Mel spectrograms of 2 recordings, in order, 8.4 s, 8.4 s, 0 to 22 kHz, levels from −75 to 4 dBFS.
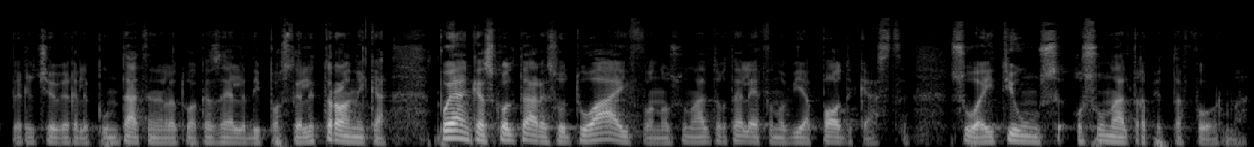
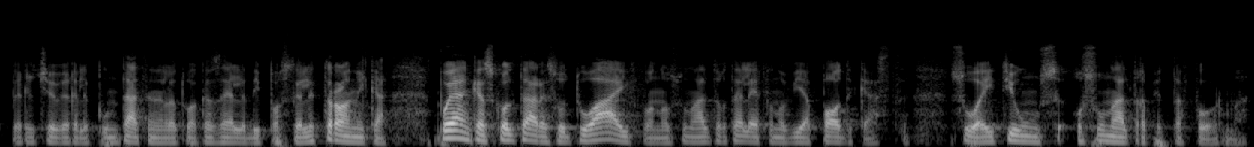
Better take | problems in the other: first | muffled; slightly; fading above 4 kHz

